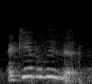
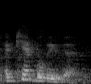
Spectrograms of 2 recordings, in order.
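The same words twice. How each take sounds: First: Incredulous. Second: Said in the usual way. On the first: Shown as a demonstration.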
